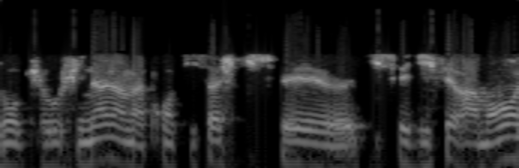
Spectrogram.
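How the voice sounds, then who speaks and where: In a plain, everyday voice, the speaker goes at a moderate pace with fairly even intonation. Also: man. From France, Seine-Saint-Denis (Paris suburbs). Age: 30s. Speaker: French immigrant in Quebec. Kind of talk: casual interview chat. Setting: phone call. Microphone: phone.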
